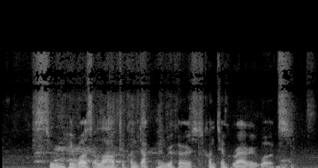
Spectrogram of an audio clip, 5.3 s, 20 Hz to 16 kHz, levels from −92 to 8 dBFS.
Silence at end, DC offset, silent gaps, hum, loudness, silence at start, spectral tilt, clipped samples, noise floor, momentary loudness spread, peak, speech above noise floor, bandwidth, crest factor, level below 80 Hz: 0.4 s; under 0.1%; none; none; -27 LUFS; 0.55 s; -6 dB/octave; under 0.1%; -55 dBFS; 11 LU; -6 dBFS; 29 dB; 11.5 kHz; 22 dB; -40 dBFS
